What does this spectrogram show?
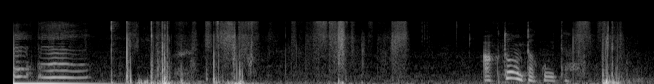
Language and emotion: Russian, neutral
